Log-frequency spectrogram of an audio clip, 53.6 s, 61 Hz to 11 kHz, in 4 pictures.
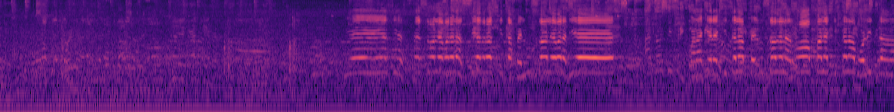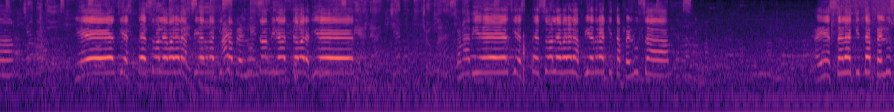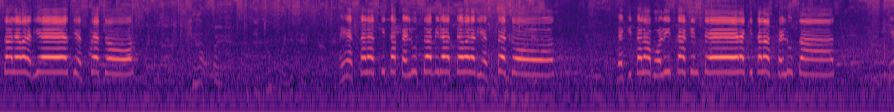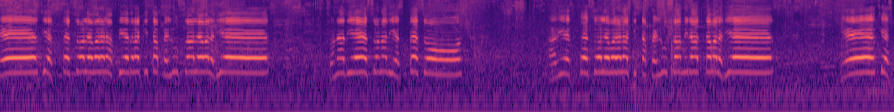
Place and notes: Jardín de San Luis Park, Av. 10 Ote., Centro histórico de Puebla, Puebla, Pue., Mexique - Puebla (Mexique) - 5 de Mayo
Puebla (Mexique)
La rue est saturée d'annonces publicitaires.
ambiance
Puebla, México, 20 September 2019, 10:00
